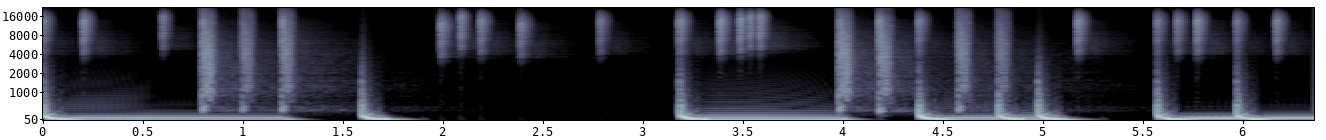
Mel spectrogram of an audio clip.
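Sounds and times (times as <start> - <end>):
808 drum machine beat: 0.0 - 0.3, 1.6 - 2.4, 3.2 - 6.3.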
